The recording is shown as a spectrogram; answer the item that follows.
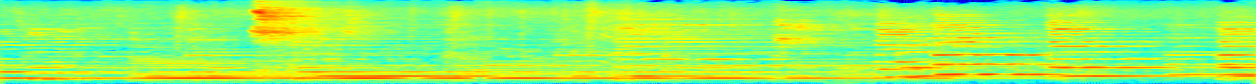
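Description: Live acoustic guitar playing an instrumental melody, picked notes ringing over one another with an occasional strum.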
